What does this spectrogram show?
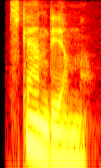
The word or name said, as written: scandium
